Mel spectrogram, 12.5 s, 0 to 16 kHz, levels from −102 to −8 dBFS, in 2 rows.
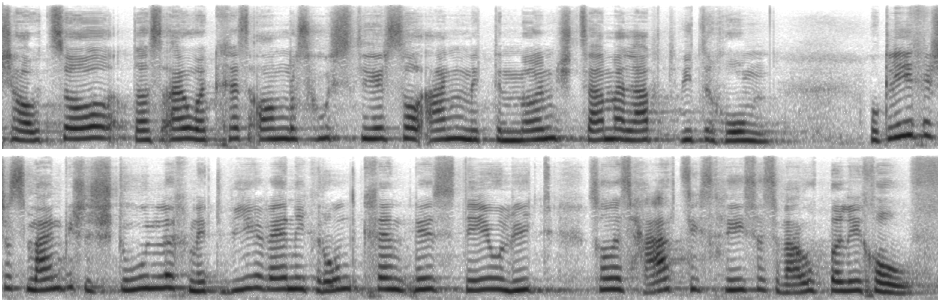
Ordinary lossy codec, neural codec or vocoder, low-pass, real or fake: none; codec, 32 kHz, 1.9 kbps, SNAC; 14.4 kHz; fake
